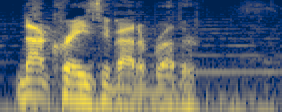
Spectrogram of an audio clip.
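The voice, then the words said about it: Imitates another person's voice. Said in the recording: “Hulkster, how do you feel about that situation? ... that was Josh Gad-esque in his improvisational ... that impression ... a Hulk Hogan impression”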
